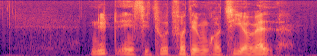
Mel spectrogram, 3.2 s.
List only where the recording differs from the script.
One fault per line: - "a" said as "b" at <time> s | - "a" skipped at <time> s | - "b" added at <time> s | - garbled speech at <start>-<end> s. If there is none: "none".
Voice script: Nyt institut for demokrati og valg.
none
